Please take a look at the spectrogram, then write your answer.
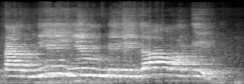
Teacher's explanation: membacanya dengan menyamarkan suara mim dan dengan suara dengung guna selama satu alif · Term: Ikhfa safawi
